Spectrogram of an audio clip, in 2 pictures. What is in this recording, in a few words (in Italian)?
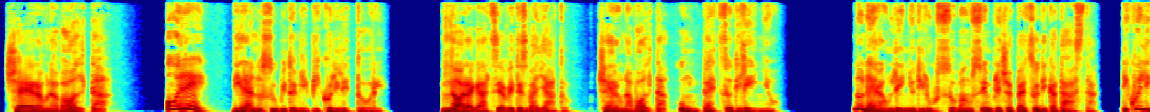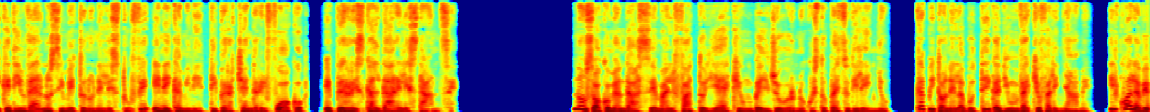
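Favola, voci femminili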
